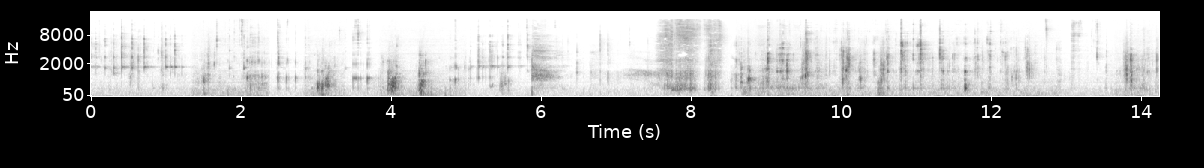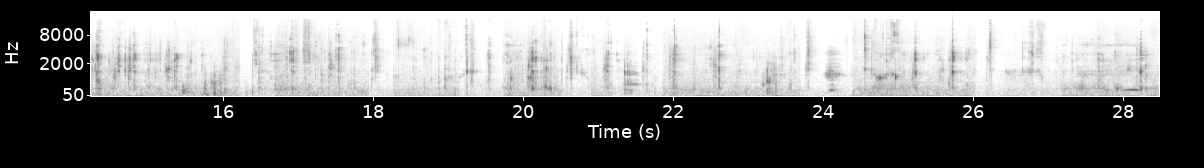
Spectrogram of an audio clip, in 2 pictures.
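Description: Close-miked eating: a steady run of bites, crunches and chewing of crisp fried snack food, with one louder crunch about eight seconds in.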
